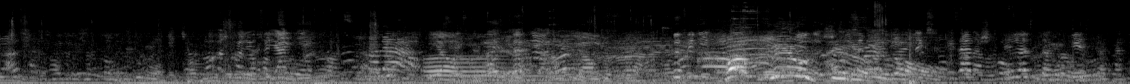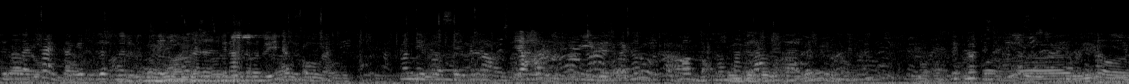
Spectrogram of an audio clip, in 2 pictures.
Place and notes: hosingen, soccer field
At the villages soccer field during the second half of a game with two local football teams.. The sound of the referee pipe, ball attacks, a foul and conversations of the local fans and visitors.
Hosingen, Fußballfeld
Beim Fußballfeld des Ortes während der zweiten Halbzeit eines Spiels mit zwei regionalen Fußballmannschaften. Das Geräusch der Pfeife des Schiedsrichters, Ballangriffe, ein Foul begleitet vom Unterhaltungen und Kommentaren der lokalen Fans und Zuschauer.
Hosingen, terrain de football
Sur le terrain de football du village durant la seconde mi-temps d’un match entre deux équipes locales. On entend le sifflet de l’arbitre, des attaques de balles, une faute et les conversations des supporters locaux et des visiteur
